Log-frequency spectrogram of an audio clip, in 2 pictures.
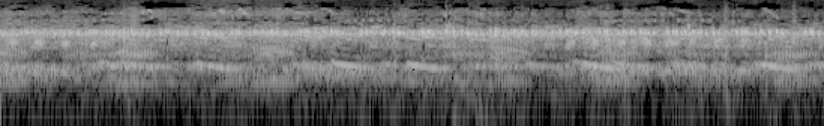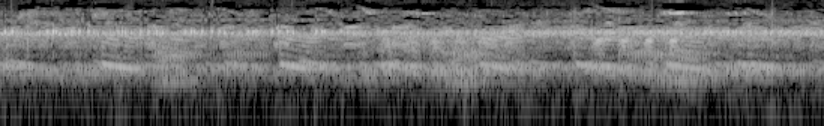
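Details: Frogs calling in the rain, forming a dense, unbroken chorus: many short, repeated mid-pitched croaks overlap beneath a steady, shrill high-pitched drone, with no pause across the recording.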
